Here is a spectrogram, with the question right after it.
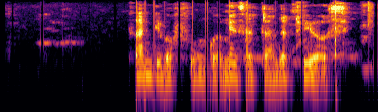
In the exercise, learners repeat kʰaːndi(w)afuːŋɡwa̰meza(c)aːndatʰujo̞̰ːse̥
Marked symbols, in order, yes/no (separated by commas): no, no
